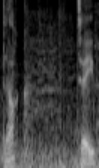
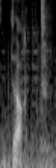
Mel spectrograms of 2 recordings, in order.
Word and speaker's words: duct tape: of rib him say no it's not duck tape like quack quack it's ducked like an air duct if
